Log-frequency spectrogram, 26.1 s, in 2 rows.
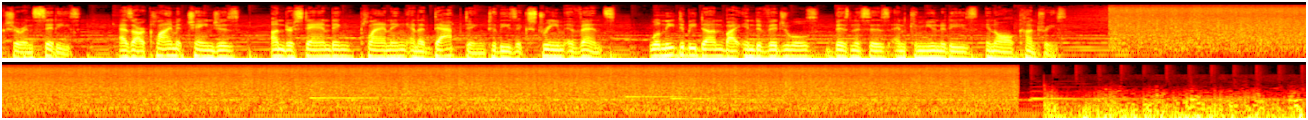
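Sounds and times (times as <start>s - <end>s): water rushing: 11.1s - 23.2s.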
